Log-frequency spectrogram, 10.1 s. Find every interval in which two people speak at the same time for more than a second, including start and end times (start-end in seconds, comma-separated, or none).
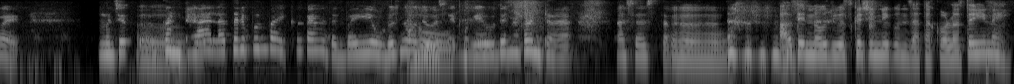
none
